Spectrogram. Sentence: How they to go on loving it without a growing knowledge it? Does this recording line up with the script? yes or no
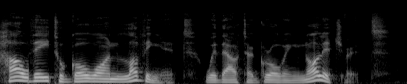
yes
